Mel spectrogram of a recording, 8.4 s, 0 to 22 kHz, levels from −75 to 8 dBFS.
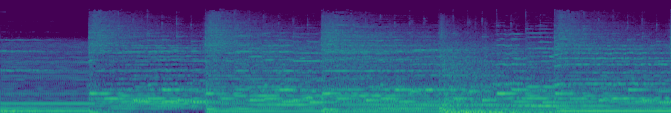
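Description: Nothing is technically wrong with this clip.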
